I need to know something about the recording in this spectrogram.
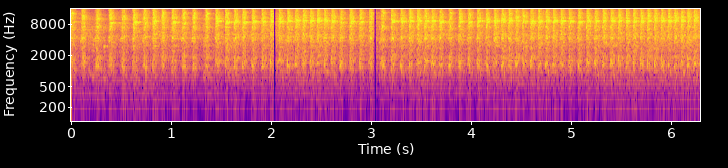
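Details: Rescued engine rebuilt with donated parts, timing correct, 40 psi oil pressure: hard rapid metallic clatter, about ten even raps a second; heavy knock at number one cylinder, suspected wrist pin, not confirmed.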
